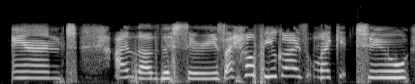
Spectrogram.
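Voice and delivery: ordinary talk, nothing marked

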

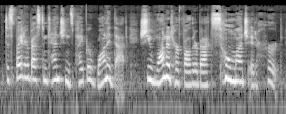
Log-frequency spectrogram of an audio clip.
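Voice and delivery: ordinary delivery, nothing marked

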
